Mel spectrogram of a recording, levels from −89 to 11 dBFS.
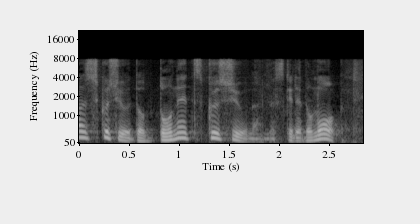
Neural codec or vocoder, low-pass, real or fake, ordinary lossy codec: codec, 16 kHz, 2 kbps, FunCodec, trained on LibriTTS, 25 frames a second; none; fake; none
